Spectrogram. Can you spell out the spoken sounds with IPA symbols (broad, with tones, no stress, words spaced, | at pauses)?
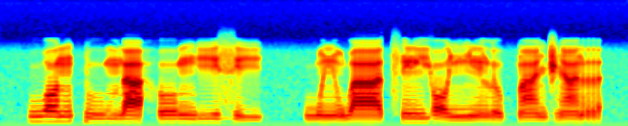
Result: wɔ˦nk͡puː˨m ɾa˨hoː˦ŋiː˦ zi˨ | wĩ˨ waː˨t͡sĩ˦ jɔ˨ ɲĩ˨lʊ˨ pã˨d͡ʒã˦r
